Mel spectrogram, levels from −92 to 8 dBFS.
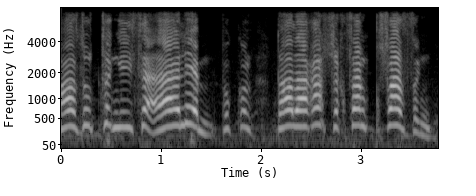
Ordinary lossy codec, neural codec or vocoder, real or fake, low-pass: none; vocoder, 44.1 kHz, 80 mel bands, Vocos; fake; 7.2 kHz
